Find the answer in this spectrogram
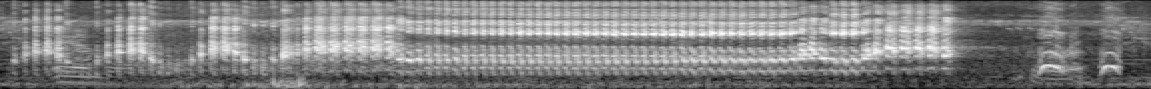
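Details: A hand-raised captive Laughing Kookaburra at Scovill Zoo gives its loud, rolling laughing call, fast harsh chuckling notes that swell and run on for several seconds; a brief human voice is heard near the end.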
